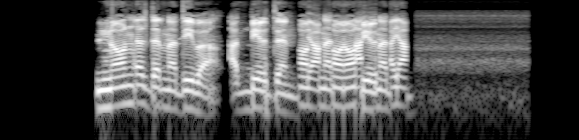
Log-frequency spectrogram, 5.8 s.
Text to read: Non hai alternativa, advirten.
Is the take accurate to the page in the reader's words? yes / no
no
